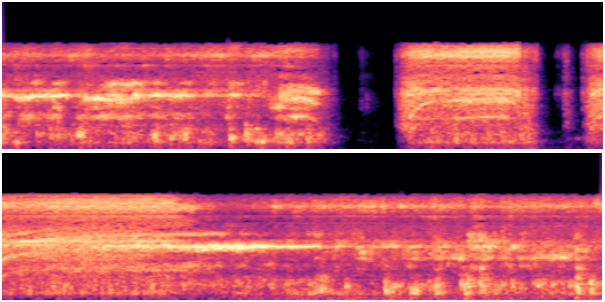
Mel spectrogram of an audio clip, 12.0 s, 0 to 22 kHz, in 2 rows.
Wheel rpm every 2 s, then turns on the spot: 230, 170, 100, 150, 230, 230.
none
